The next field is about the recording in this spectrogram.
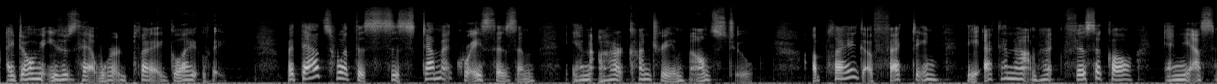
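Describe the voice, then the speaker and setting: Woman, conference host, scripted introduction, measured and earnest, gravelly edges, dry close sound. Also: mid-range voice, no room sound.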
